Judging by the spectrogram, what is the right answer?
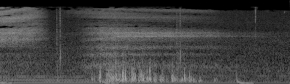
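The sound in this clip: A single deep breath, quiet and rough with a slightly snorting, nasal quality, drawn in for about a second in an otherwise hushed stretch.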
